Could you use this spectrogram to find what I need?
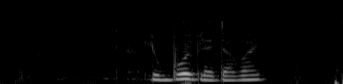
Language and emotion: Russian, angry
